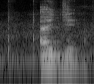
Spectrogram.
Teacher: Lagi langsung tak boleh nak panjangkan. Langsung tertahan. Sebab jim tu bersifat dengan syiddah.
